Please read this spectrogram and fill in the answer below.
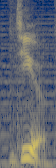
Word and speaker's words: Ryu: When I was doing some research, it looks like actually the closest way that I can pronounce his name to the way they would pronounce it in Japan would be Ryu.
